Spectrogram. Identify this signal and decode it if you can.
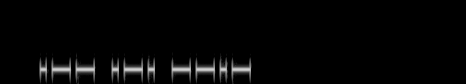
Morse code, heard as a keyed tone, about 20 wpm, 700 Hz. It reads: WRQ
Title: USA Call Sign Postfixes - 3 Letters 20wpm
